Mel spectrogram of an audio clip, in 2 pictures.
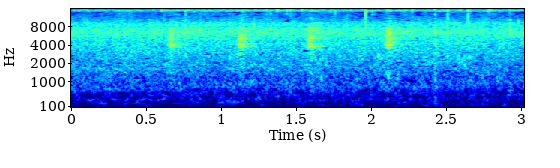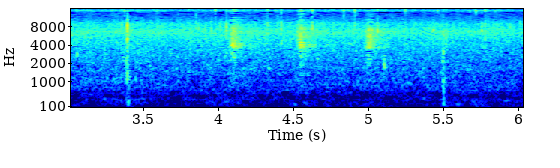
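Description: Footsteps climbing a stone and leaf-litter trail: a short crunch about twice a second, with a pause near the middle, over a faint steady hiss.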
